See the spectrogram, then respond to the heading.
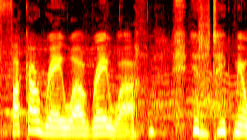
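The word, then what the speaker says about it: Whakarewarewa: I'm not very good at the pronunciation. You say it. All right. Whakarewa.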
